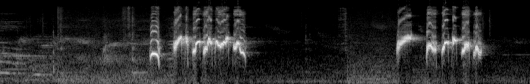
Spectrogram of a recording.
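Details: Thai Red-whiskered bulbul song meant for training birds to copy: two lively phrases about two seconds apart, each starting with a swooping upward note and running into rapid chirpy warbles.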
